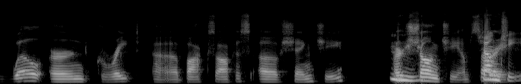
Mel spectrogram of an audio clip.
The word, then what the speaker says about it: Shang-Chi: how the character's name is supposed to be pronounced. Yes, as We've it all been should saying it be. wrong. So it's Shang-Chi.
